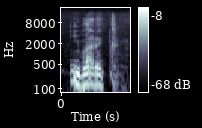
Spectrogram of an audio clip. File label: "ivarek", Roon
